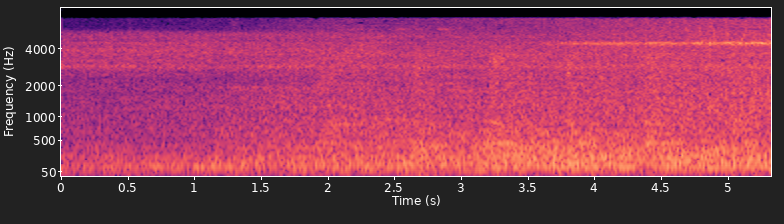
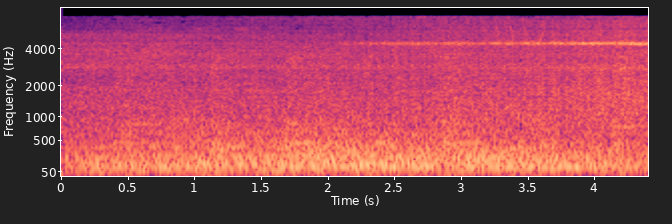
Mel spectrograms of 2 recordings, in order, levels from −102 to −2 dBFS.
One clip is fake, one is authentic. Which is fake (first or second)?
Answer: second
